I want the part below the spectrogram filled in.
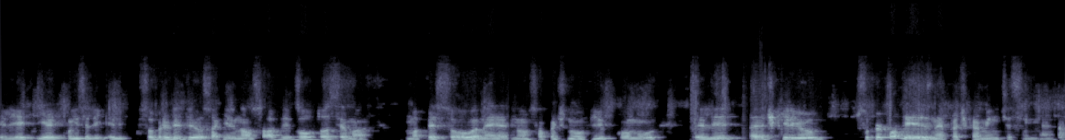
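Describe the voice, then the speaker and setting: This man speaks in an interior São Paulo accent at a medium pitch. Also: ordinary pitch variation, moderate pace. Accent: interior São Paulo accent (caipira). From Brazil, interior of São Paulo state. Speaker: computational biologist giving a talk. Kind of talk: lecture. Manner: hesitant, many fillers and repetitions.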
